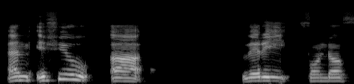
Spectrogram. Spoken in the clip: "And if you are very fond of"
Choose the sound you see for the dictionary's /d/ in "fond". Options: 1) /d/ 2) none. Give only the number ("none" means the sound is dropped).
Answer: 1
